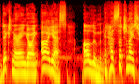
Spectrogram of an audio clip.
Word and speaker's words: aluminum: today still arguing about what's the correct pronunciation when really i think the og is pretty much correct aluminum let's bring that back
